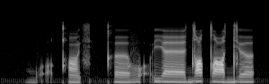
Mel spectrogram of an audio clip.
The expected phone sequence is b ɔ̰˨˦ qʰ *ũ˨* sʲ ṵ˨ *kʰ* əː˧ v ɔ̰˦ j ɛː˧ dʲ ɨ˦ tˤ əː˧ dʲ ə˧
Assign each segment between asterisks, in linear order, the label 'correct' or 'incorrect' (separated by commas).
correct, correct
